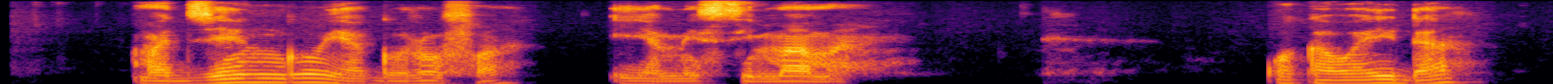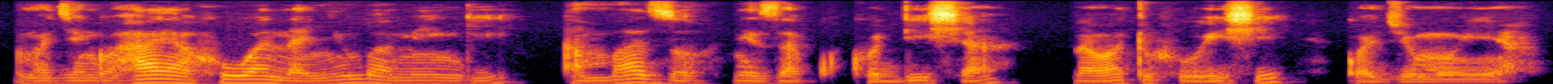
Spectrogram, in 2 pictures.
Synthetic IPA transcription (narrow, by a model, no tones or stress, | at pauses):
maʄɛŋɡɔjaɠɔɾɔfa | jamɛsimama | kwakawaiɗa | maʄɛŋɡɔhajahuwanaɲumbamiŋɡi | ambazɔnizaku̥kʰɔɗiʃa | nawatuhuiʃi | kwaʄumuia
